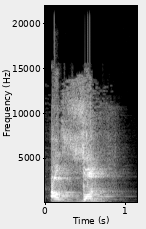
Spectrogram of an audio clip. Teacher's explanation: A is low and Dha is very thick and high.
